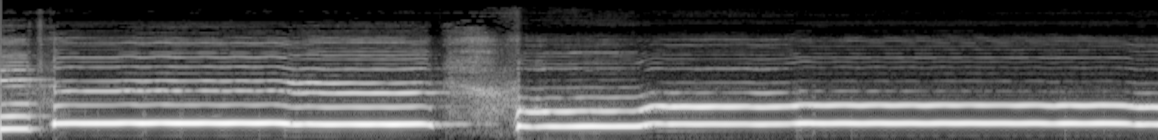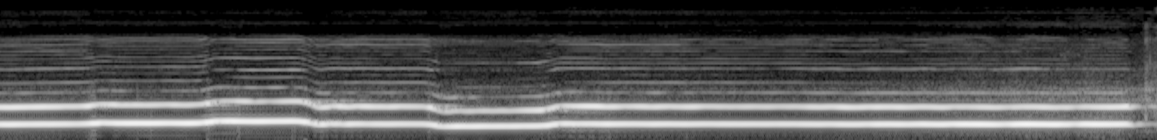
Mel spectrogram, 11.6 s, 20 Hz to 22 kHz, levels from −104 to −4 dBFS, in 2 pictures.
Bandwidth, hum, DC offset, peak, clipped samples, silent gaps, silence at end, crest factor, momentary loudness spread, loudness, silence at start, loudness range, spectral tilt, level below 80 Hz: 7.2 kHz; none; under 0.1%; -4 dBFS; under 0.1%; none; 0 s; 10 dB; 6 LU; -15 LUFS; 0 s; 3 LU; -3 dB/octave; -78 dBFS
